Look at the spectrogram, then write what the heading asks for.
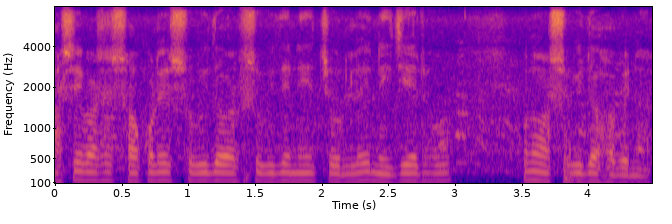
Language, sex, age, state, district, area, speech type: Bengali, male, 60+, West Bengal, Purba Bardhaman, rural, spontaneous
